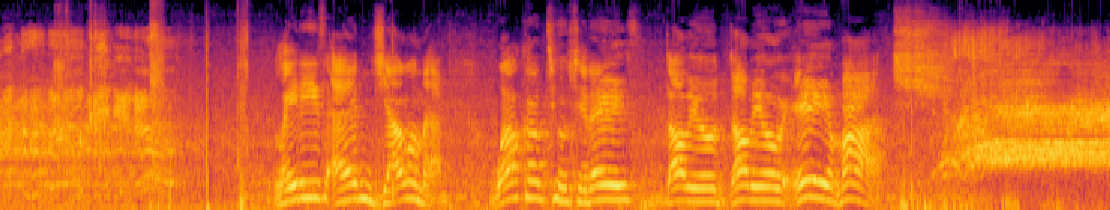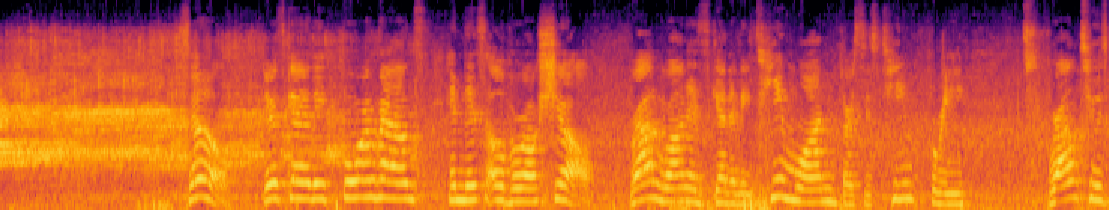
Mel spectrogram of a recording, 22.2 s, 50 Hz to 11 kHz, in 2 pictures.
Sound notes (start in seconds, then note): 0.0 laughing; 9.4 cheering And Clapping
